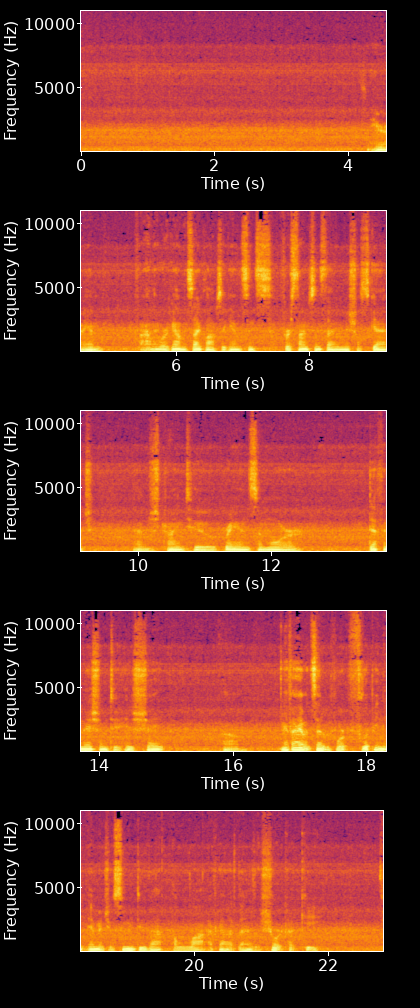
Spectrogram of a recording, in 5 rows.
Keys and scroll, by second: 15.3 ctrl+h, 18.2 alt+Tab.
